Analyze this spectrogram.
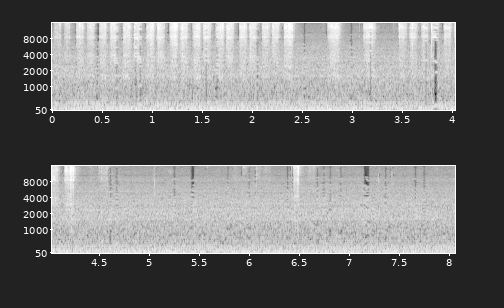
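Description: Fine scratching and ticking from tweezers and fingers handling a tiny photo-etched seatbelt part, a quick run for about four seconds, then a single tick later on.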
